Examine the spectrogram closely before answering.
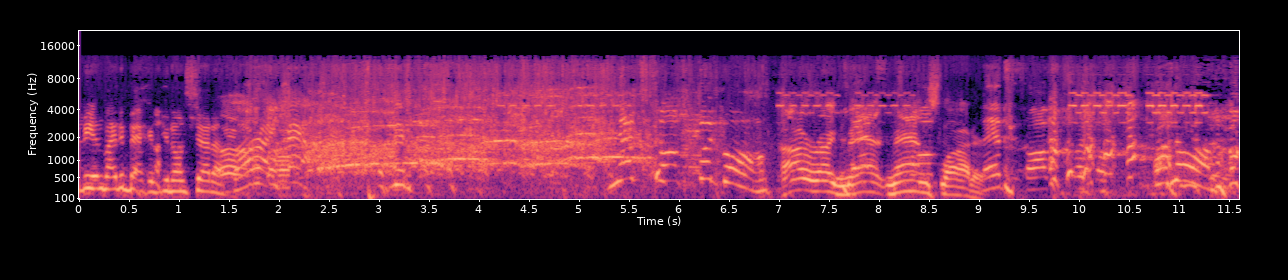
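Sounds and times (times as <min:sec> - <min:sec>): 
people talking loudly: 0:00.0 - 0:03.5, 0:05.2 - 0:11.5
speech: 0:00.0 - 0:04.1, 0:06.7 - 0:11.5
laughter: 0:01.8 - 0:06.2, 0:07.1 - 0:08.6, 0:09.5 - 0:11.5
telephone ringing with a high electronic trill: 0:06.9 - 0:08.6, 0:09.8 - 0:11.5.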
